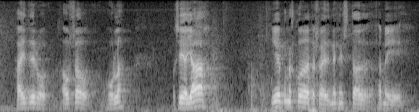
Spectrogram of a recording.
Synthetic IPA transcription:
haːjðɪɾɔɣa̰ːwsaɔɣhoːwla | ɔɣseːjajaː | jɛɣɛɾpuːnaskɔːðaðɛt̪ːasvaːjðɪmɛfɪnst̪aðθaðmejɪ

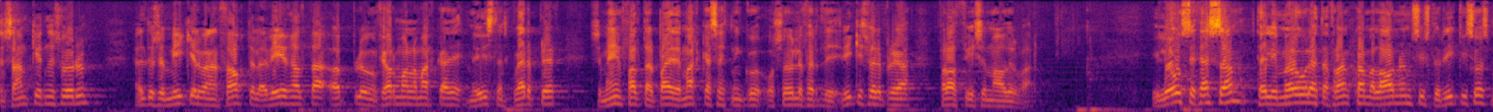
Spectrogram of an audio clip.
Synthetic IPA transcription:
ɛnsamcʰɛt̪nɪsvœːɾʏm | hɛ̰l̪t̪ʏɾsɛmːiːcɪlvɛɾanθawht̪ʰːɪlaðvɪðhalt̪aʔœplœɣʏmfjawɾmawlamar̥kaðɪmɛðist̪lɛnskvɛɾpɾɛɾ̥ | sɛmejnfalt̪aɾpaːjðɪmar̥kasɛjht̪niŋkʏʔɔ̰ɣsœːlʏfɛɾt̪lɪɾiːcɪsvɛɾɪpɾɛɣafɾawθvisɛmaːwðʏɾva̰ɾ̥ | ḭljoːwsɪθɛsːamt̪ʰɛlɪmœːɣʏlɛht̪afɾamkʰvaːmalaːwnʏmsist̪lʏɾiːcɪsvœs

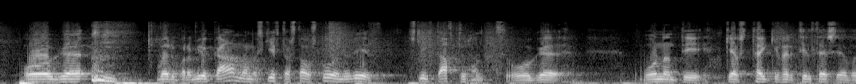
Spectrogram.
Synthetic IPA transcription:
ɔɣ | vajɾʏpaːɾamjœːɣkaːmanascɪft̪ast̪awskɔːðʏnɪvɪð | st̪lixt̪aft̪ʏɾ̥halt̪ɔɣ | vɔːnant̪ɪcɛfst̪ʰːaːjcɪfaɾɪ̥t̪ʰɪlθɛsːɪava

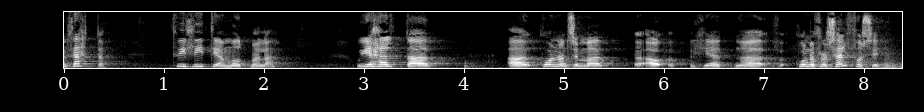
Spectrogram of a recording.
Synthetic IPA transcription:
nθɛht̪a | θvil̥iːt̪ɪamoːwt̪maːla̰ | ɔɣjɛɦɛlt̪að | aðkʰɔːnansɛmaða̰wçjɛt̪nakʰɔːnafɾawsɛlfɔsɪ

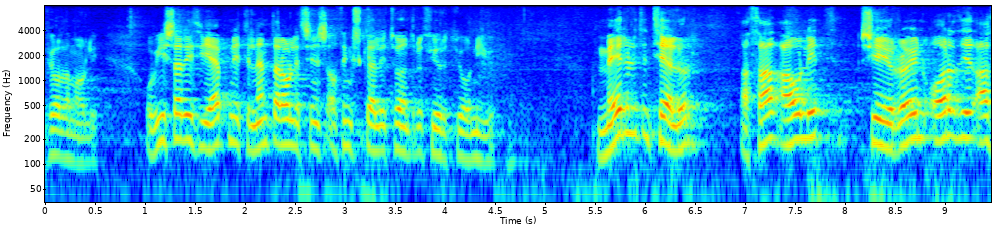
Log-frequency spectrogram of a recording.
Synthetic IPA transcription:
fjowɾðama̰ːwlɪ̰ | ɔɣviːsaðɾiθviɛpnɪt̪ʰɪlnɛmt̪aɾaːwlɪt̪sɪnsa̰wθiŋscɛːlɪt̪ʰv̥œːhʏnd̪ɾʏfjʏːɾʏt̪ʰjɔniːjʏ̰ | meːjɾhlʏːt̪ɪnt̪ʰɛːlʏɾ | aðθaðaːwlɪt̪sjɛjʏrœːɥnɔɾðɪða

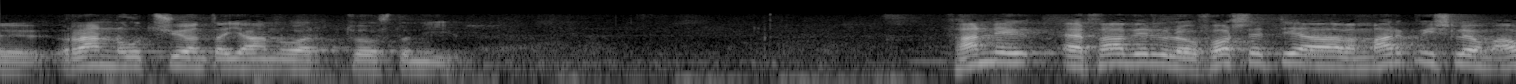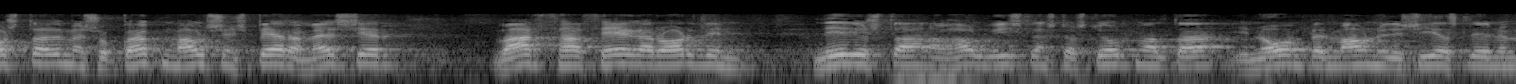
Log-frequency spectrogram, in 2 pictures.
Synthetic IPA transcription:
ranːut̪sjœːʏnt̪ajanuaɾt̪ʰvœːɣʏst̪ɔnḭːjʏ̰ | θanːɪɣɛɾ̥θaðvɪɾðʏlɛːɣʏfɔr̥sɛt̪ɪaðavamaɾkvislɛːɣʏmaːwst̪aːjðʏmejnsɔkœknmaːwlsɪnspɛːɾamɛðsjɛɾ | vaɾ̥θaðθɛːɣaɾɔɾðɪnː | ɪːðʏɾst̪aːðanavɦawlvʏist̪lɛnskast̪jowɾt̪nvalt̪ainoːwɛmpɛɾmawnʏðisiːjast̪lɪːðɪnʏm

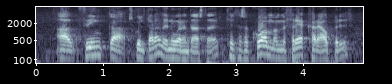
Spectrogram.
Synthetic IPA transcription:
aðθviŋkaskʏlt̪aɾavɪðnuːɣaɾɛnt̪aast̪aːðɪɾ̥t̪ʰɪlθɛsaðkʰɔːmamɛðfɾɛːkʰaɾɪaːwpɪɾðɪɾ̥

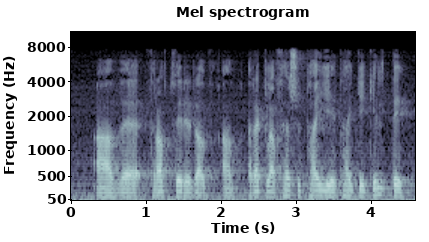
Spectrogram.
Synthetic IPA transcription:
aðθɾʔawht̪fɪɾɪɾaða̰ðrɛklaːvθɛsːʏt̪ʰaːjjɪt̪ʰaːjcɪcɪlt̪ɪ

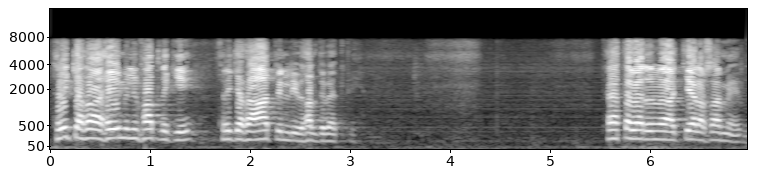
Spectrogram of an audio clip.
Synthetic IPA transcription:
t̪ʰɾɪcːaθaðɦeːjmɪlɪnfat̪lɛcɪt̪ʰɾɪcːaθaðaːt̪vɪnliːvɪðhalt̪ɪvɛt̪lɪ | θɛht̪avɛɾðʏvɛðaðcɛːɾasaːmɪl

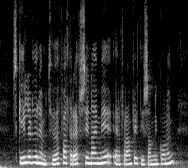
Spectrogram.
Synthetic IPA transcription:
scɪːlɪɾðʏnʏmt̪ʰvœːfal̥t̪ɾɛfsɪnaːjmɪɛɾ̥fɾamfɪl̥t̪isamniŋkɔnʏm

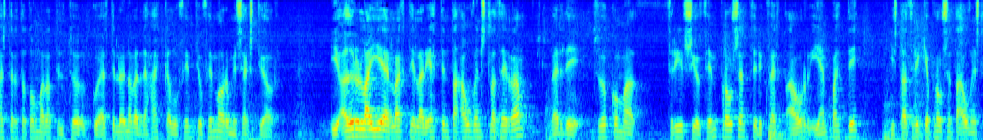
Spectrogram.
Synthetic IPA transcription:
ajst̪ɾɛht̪ːat̪oːwmaɾat̪ʰɪlt̪ʰœkʏɛft̪ɪɾlœːɥnavɛɾðɪɦajhkaðufɪm̥t̪ʰjɔfɪmːaːwɾʏmisɛkst̪ʰjʏa̰ːwɾ̥ | iœðɾʏlaːjɪɛɾlaxt̪ʰːɪlaɾjɛht̪ɪnt̪aaːwvɪnst̪laθejrːavɛɾðɪt̪ʰvœːkʰɔma | θɾiːɾ̥sjœfɪmpʰɾoːwsɛn̥t̪fɪɾɪɾ̥kʰv̥ɛr̥t̪a̰ːwɾḭɛnpajht̪ɪ | ist̪aðθɾɪcːapʰɾoːwsɛn̥t̪aaːwvɪnst̪l

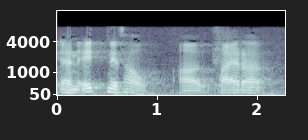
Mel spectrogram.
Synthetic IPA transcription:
ɛnejt̪̚nɪθaw | a̰ðfaːjɾa

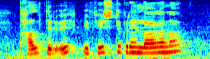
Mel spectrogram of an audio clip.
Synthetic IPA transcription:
t̪ʰalt̪ɪɾʏ̰hpifɪr̥st̪ʏkɾejnlaːɣanːa

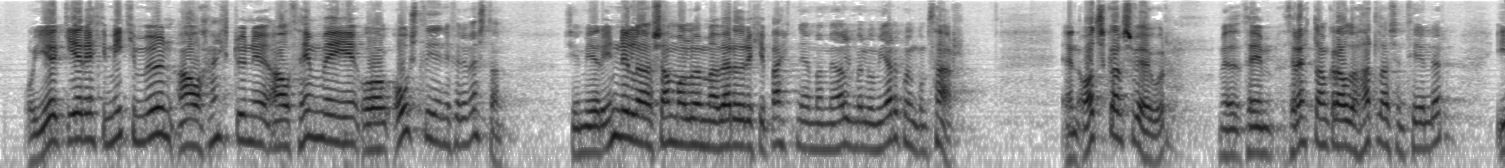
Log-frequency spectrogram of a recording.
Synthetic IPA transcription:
ɔ̰ɣjɛɣcɛːɾɪɛhcɪmɪːcɪmʏːnawhajht̪ʏnɪawθejmveːjɪʔɔɣoːwst̪liːðɪnːɪfɪɾɪɾvɛst̪a̰n | sjɛmjɛɣɛɾɪnːɪlɛːɣasamːawlʏmaðvɛɾðʏɾɛhcɪpajht̪nɛːmamɛðalmɛlɣʏmjaɾkʏjŋkʏmθa̰ɾ̥ | ɛ̰nɔt̪skaɾsvɛːɣʏɾ̥ | mɛðθejmθɾɛht̪awŋkɾaːwðʏɦat̪lasɛmt̪ʰɪlɛɾ̥ḭ

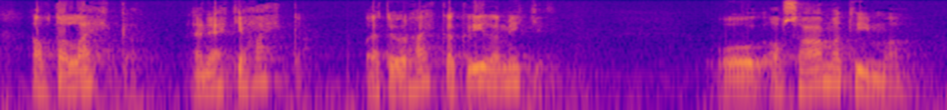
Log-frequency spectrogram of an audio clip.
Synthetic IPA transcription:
awht̪aðlajhka̰ɛnɛhcɪɦajhkaθɛht̪aɛvʏɾ̥ɦajhkakɾiːðamɪːcɪð | ɔɣa̰wsaːmat̪ʰiːma

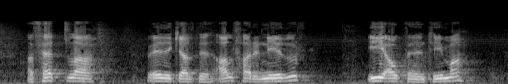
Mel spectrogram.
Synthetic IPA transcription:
aðfɛt̪la | vḛjðɪcalt̪ɪða̰lfaːɾɪnɪːðʏɾ̥ | iaːwkʰvɪðɪnt̪ʰiːma

